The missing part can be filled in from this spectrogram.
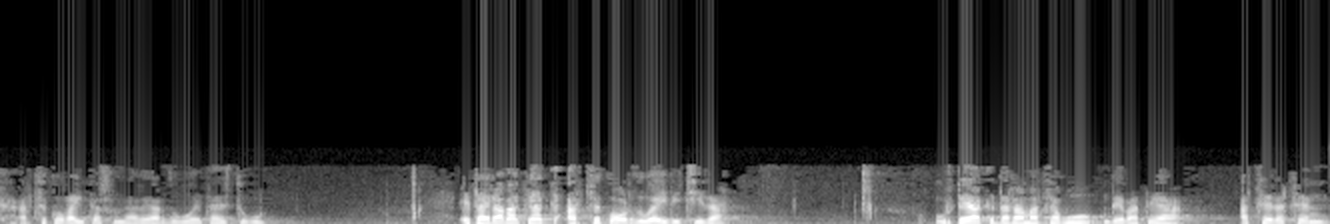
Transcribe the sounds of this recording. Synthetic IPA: a̰ɾt͡se̞ko̞ɣajt̪asunaβ̞e̞aɾðuɣ̞ue̞t̪ae̞st̪uɣu | e̞t̪ae̞ɾaβakeakaɾt͡se̞ko̞ːɾðuaiɾit͡siða | uɾt̪e̞akd̪aɾamat͡saɣ̞ud̪e̞β̞at̪e̞aː | t͡se̞ɾat͡se̞n

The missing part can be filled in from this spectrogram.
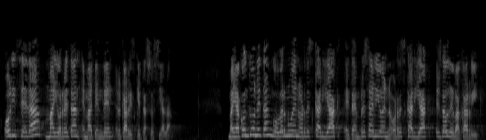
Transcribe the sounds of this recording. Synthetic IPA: o̞ɾise̞ðamajo̞re̞t̪ane̞mat̪e̞nd̪e̞ne̞lkariske̞t̪aso̞siala | baɲako̞nt̪uo̞ne̞t̪aŋɡo̞β̞e̞ɾnueno̞ɾðe̞skaɾiake̞t̪ae̞mpɾe̞saɾio̞e̞no̞ɾðe̞skaɾiake̞zd̪awðe̞βakarik

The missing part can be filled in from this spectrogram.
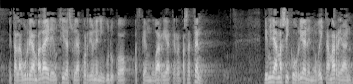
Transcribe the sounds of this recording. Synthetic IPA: e̞t̪alaβure̞ambaðae̞ɾe̞ut͡siðasue̞ako̞ɾð̞io̞ne̞niŋɡuɾuko̞aske̞mmːuɣ̞ariake̞̰rʔepasat͡se̞n | bimiʎaːmase̞jko̞uriaɾe̞no̞ɣ̞e̞jt̪aːmare̞an

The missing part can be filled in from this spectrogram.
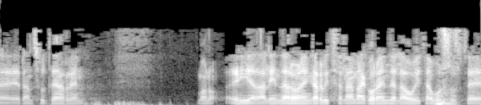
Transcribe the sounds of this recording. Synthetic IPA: eɾant͡sut̪e̞aren | benoe̞̰ɣiaðalind̪aɾoaɾe̞ŋɡaɾβit͡selanako̞ɾajne̞lao̞ɣ̞e̞jt̪aβo̞st̪uɾt̪e̞

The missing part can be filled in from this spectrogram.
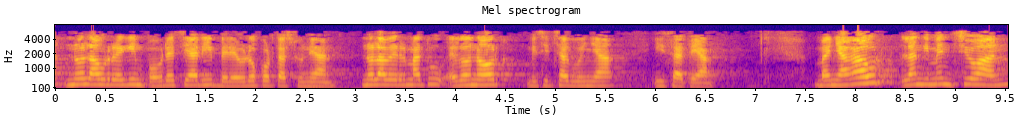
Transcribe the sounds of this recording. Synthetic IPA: no̞laːwre̞ɣimpo̞β̞ɾe̞siaɾiβe̞ɾe̞oɾo̞ko̞ɾt̪asune̞anːo̞laβemat̪uʔe̞ðo̞noɾkbisit͡saðueɲa | isat̪e̞a | bajɲaɣ̞awɾland̪ime̞nt͡sio̞an

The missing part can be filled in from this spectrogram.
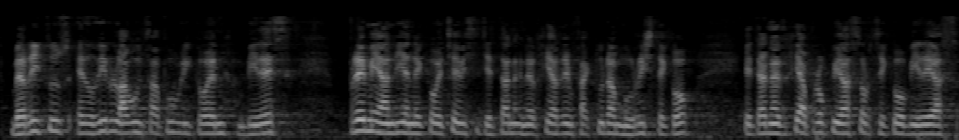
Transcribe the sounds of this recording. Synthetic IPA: be̞rit̪use̞ðo̞ð̞iɾulaɣ̞unt͡sapuβliko̞e̞mbiðe̞s | pɾe̞miand̪ie̞ne̞ko̞e̞t͡ʃe̞β̞isit͡ʃe̞t̪ane̞ne̞ɾɣiaɾe̞ɱfak̚t̪uɾamurist̪e̞ko̞ | e̞t̪ae̞ne̞ɾɣiapɾo̞piaso̞ɾt͡se̞ko̞βið̞e̞as

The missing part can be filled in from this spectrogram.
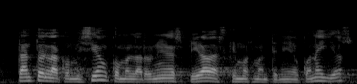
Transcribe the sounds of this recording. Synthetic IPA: t̪ant̪oe̞nlako̞misjo̞ŋko̞mo̞enlasreunjo̞ne̞spɾiβ̞aðaskee̞mo̞zmãnt̪e̞nið̞o̞ko̞ne̞ʎos

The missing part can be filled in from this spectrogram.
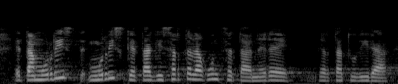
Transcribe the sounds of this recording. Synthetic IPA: e̞t̪amuriske̞t̪aɣisaɾt̪e̞laɣ̞unt͡se̞t̪ane̞ɾe̞ | ɣe̞ɾt̪at̪uð̞iɾa

